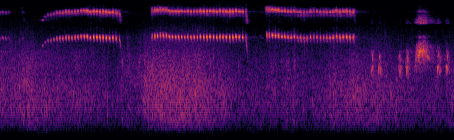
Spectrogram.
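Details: Spring Bluethroat by a lake delivering long, high, sustained buzzing trills of about a second each with short pauses, followed by a few quick chirps; gentle waves in the background.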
